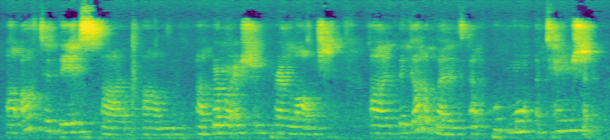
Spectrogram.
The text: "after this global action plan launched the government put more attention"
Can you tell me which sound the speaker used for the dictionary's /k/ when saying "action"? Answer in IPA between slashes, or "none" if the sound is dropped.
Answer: none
